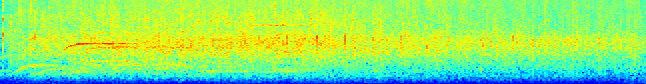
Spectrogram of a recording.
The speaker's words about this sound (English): So let's get started. Let's meet and applaud our debaters. First, arguing for the resolution tonight will be IBM Project Debater.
